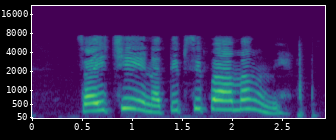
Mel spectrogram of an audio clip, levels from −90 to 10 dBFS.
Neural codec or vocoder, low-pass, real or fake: none; 7.2 kHz; real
